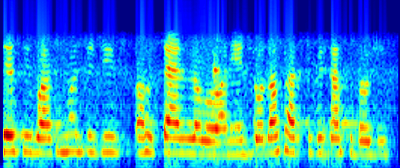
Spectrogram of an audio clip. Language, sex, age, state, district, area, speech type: Punjabi, female, 18-30, Punjab, Barnala, urban, conversation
